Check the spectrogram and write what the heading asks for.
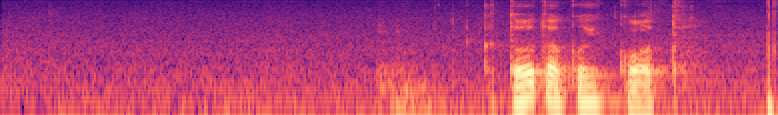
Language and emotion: Russian, neutral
